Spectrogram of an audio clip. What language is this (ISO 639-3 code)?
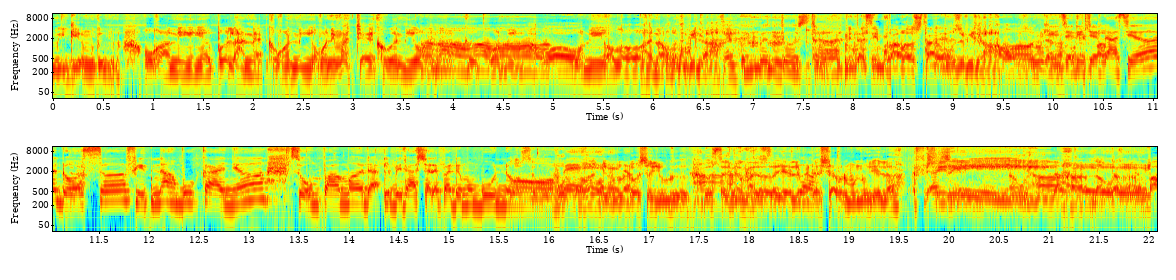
msa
